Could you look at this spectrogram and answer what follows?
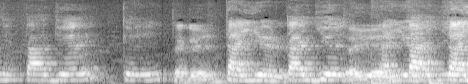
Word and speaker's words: ta gueule: Ta gueule. Ta gueule. Ta gueule. Ta gueule. Ta gueule. Es más grave como ta gueule. Ta gueule. Ta gueule. Ta gueule. Ta gueule. Hey, ta gueule. Ta gueule.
